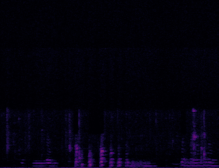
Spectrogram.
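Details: Chickens of several breeds, adult hens and chicks together in a coop; continuous murmuring, tonal clucks and short rolling notes that swell in the middle and trail off, over a steady low hum.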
